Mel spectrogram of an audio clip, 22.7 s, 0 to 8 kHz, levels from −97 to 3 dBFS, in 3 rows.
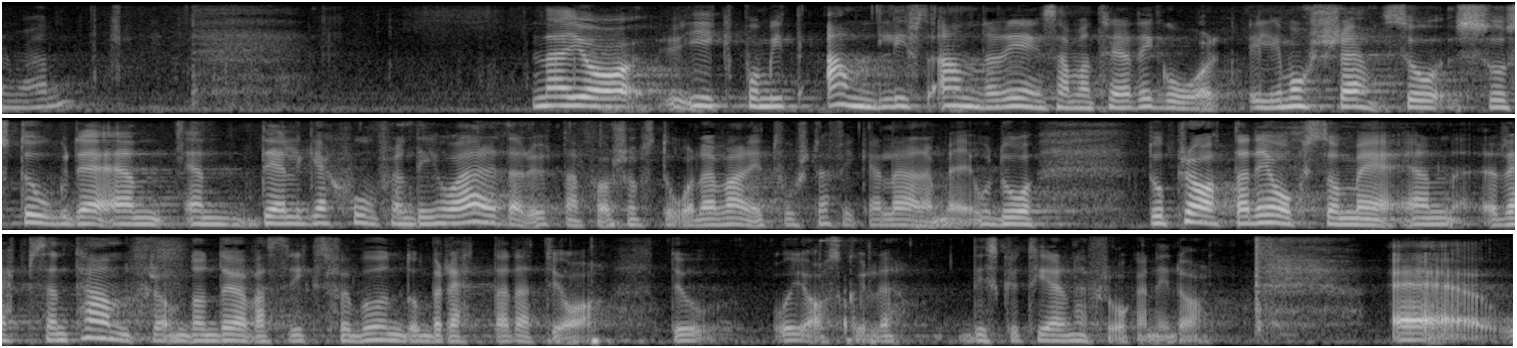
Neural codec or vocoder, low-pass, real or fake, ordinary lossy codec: none; 7.2 kHz; real; none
